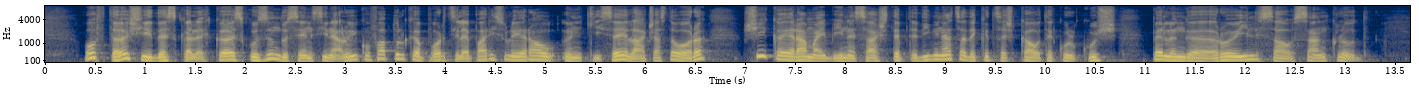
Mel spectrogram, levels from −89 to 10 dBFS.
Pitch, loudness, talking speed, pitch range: 125 Hz, -14 LUFS, 150 wpm, 105-145 Hz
